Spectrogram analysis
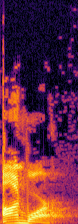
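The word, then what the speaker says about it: Anwar: from fahem pronounced Fahim anoir like anoir Sadat There's No Business Like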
